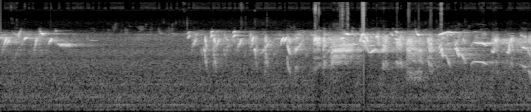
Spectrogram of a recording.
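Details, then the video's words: Small birds chirping in nature, high thin twitters and short trills that start, pause for about a second, then resume in a denser burst of overlapping chirps. "صوت العصافير في الطبيعة"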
